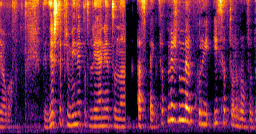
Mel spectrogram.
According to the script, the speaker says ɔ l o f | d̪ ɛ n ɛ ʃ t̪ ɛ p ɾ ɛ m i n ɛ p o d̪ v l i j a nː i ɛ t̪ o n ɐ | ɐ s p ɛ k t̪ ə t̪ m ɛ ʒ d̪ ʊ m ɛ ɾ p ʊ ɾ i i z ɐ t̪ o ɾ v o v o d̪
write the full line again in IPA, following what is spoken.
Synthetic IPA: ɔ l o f | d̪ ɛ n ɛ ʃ t̪ ɛ p ɾ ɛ m i n ɛ p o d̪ v l i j a n i ɛ t̪ o n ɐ | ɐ s p ɛ k t̪ ə t̪ m ɛ ʒ d̪ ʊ m ɛ ɾ k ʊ ɾ i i s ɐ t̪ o ɾ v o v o d̪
